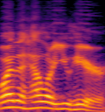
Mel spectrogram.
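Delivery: high dwarf voice. Narrating a scene, voicing a dwarf who looks down at you, dwarf character voice. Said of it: "he looks down at you and says".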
